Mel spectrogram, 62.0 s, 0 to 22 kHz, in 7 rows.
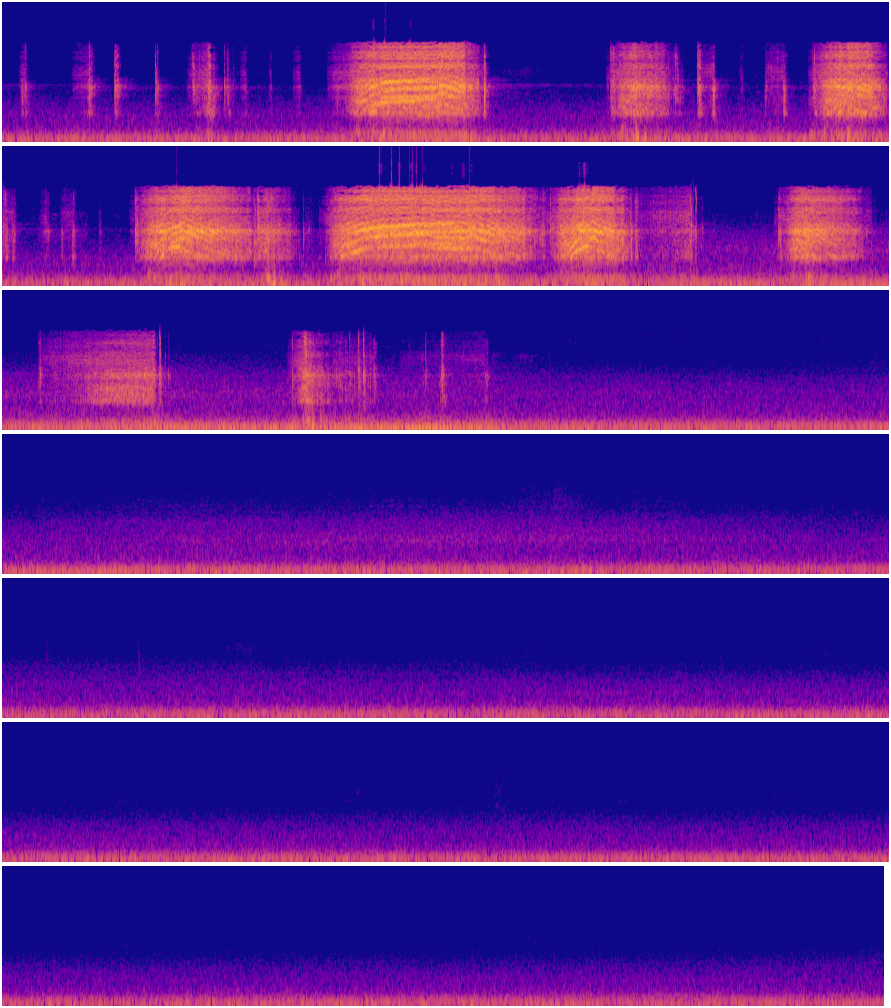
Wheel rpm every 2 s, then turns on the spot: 0, 20, 40, 10, 20, 20, 100, 30, 10, 10, 0, 0, 0, 0, 0, 0, 0, 0, 0, 0, 0, 0, 0, 0, 0, 0, 0, 0, 0, 0, 0.
4-6 8-10 14-16 18-20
